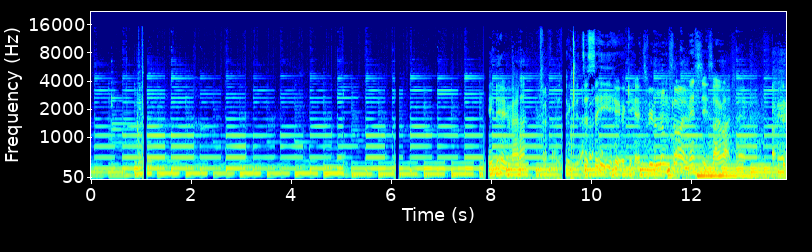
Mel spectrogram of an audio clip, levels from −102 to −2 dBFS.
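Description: At 1.01–1.13 s, 6.05–6.17 s, 7.83–7.97 s and 9.39–9.51 s, damaged data in the compressed stream disrupts the sound for about 0.12–0.14 s each time. The decoder cannot read the corrupted frames, loses sync and must find the next valid frame header.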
